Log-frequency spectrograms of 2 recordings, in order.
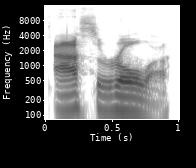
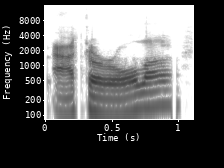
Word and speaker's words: Acerola: wasn't 100% sure, but the actual pronunciation is Acerola. Okay, I was gonna like completely butcher it. Acerola. It's Acerola.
